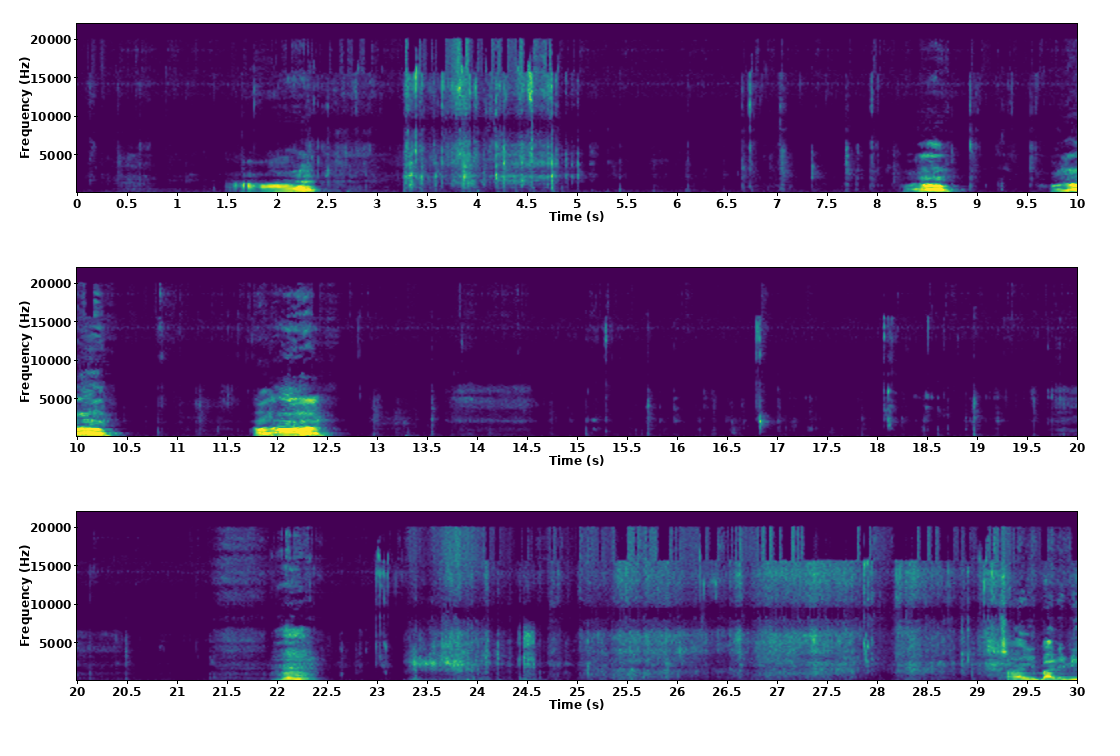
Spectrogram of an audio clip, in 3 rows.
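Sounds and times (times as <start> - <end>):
crunching and chewing: 1.6 - 9.7, 10.6 - 11.7, 12.6 - 21.6, 22.4 - 29.3
person humming mm: 21.9 - 22.5.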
